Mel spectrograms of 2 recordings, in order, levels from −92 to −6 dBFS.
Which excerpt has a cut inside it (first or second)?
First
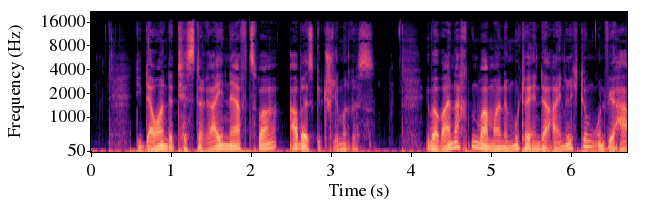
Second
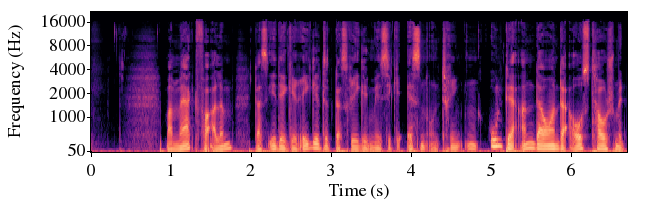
second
